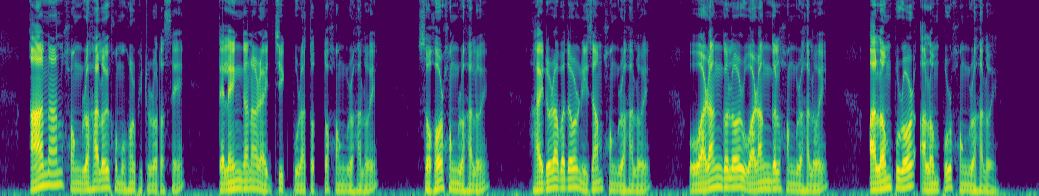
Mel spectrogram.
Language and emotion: Assamese, neutral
